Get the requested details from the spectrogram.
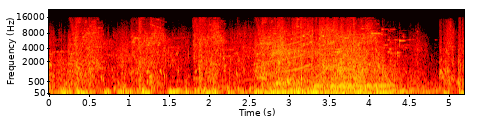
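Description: Game combat sounds clash and whoosh as a dragon is attacked.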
